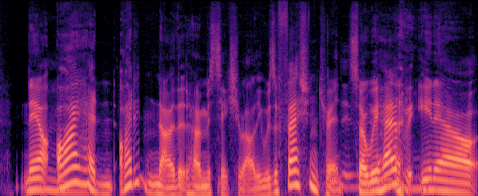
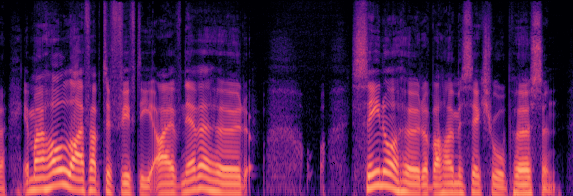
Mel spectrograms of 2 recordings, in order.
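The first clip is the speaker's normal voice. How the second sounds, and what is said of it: Bob Katter impression. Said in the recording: “maybe you need to put on an accent. ... I'll do my Bob Catter. Yeah, I can't really do Bob Catter.”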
